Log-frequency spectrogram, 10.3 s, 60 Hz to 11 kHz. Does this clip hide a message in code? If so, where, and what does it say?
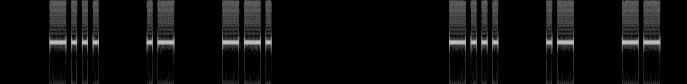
Yes: Morse code from 0.8 to 9.9 s, heard as a keyed tone, about 15 wpm, spaced as for 8 wpm, 800 Hz. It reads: BAG BAM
